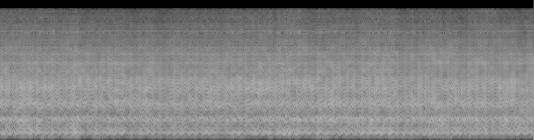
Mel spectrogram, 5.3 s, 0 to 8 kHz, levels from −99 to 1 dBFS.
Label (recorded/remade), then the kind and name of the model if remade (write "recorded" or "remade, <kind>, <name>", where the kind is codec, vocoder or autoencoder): remade, vocoder, Vocos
